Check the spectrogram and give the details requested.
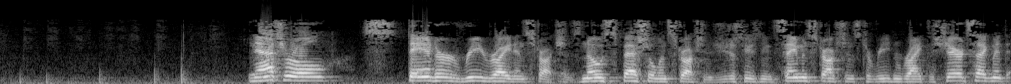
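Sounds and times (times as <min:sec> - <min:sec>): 
handwriting strokes with pen or chalk: 0:00.0 - 0:03.1
speech: 0:02.5 - 0:10.1.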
